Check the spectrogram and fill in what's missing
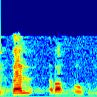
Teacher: بل ربكم، هذا بل ربكم، يعني تضغم في اللام في الراء · Term: إضغام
